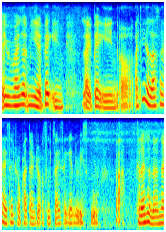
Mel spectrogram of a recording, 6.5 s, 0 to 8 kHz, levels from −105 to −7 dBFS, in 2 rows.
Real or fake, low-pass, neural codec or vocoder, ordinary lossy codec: fake; 7.2 kHz; codec, 16 kHz, 16 kbps, FunCodec, trained on LibriTTS, 50 frames a second; Opus, 32 kbps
